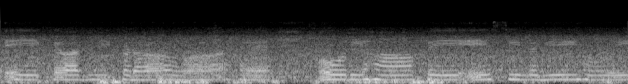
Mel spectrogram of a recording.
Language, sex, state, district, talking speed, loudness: Hindi, male, Haryana, Rohtak, 115 wpm, -17 LUFS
